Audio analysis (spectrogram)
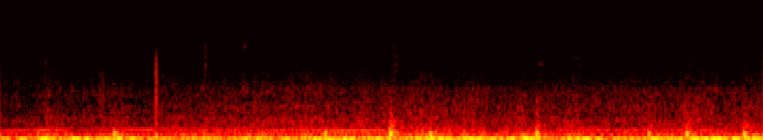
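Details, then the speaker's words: Jeep Renegade on a test drive: sharp, irregular thuds come through the road rumble over bumps. The knock is from internal play in a worn front shock absorber, which was removed for analysis. "carro muito gostosinho de andar assim tirando a exceção esse toque toque aí chato é alto hein"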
